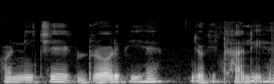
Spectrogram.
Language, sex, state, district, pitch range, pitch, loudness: Hindi, male, Bihar, Patna, 105-125 Hz, 110 Hz, -18 LUFS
